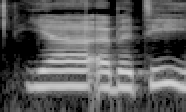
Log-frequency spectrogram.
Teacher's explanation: Ya is going to be a 4-count mad.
